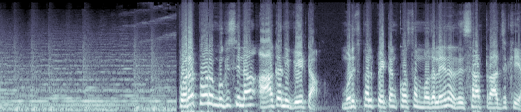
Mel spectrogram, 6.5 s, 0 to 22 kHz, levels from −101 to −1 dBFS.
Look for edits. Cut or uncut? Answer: uncut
